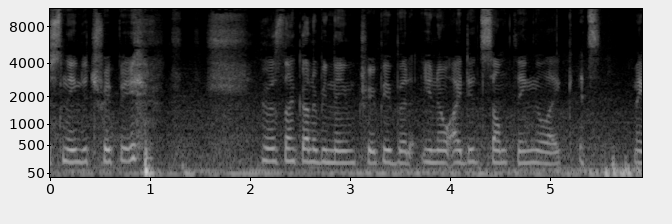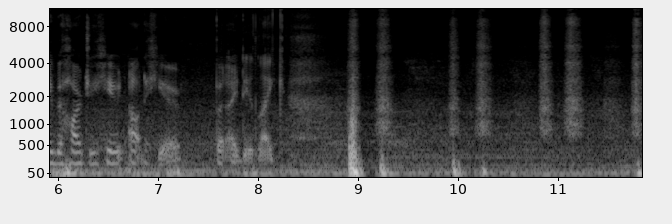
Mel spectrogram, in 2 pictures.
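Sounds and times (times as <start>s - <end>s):
speech: 0.0s - 8.6s
breathing processed through voice plugins to mimic a heartbeat: 8.3s - 11.8s.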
